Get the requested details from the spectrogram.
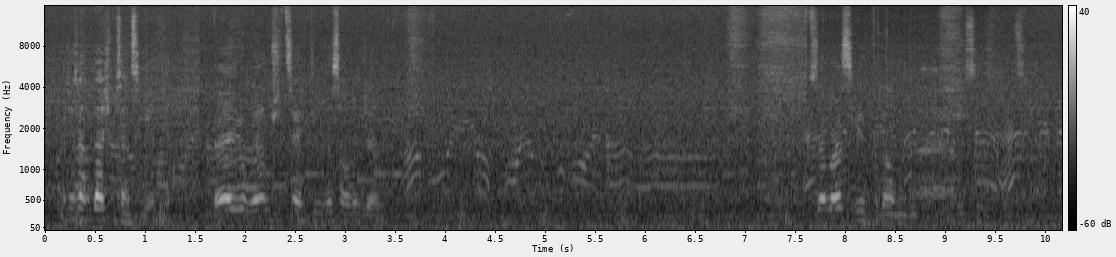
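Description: A second young man answers quietly up close.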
